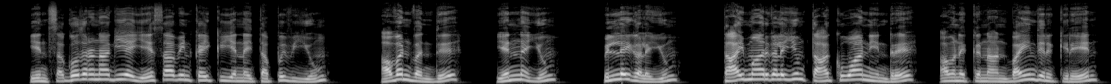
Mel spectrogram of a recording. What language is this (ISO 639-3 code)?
tam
